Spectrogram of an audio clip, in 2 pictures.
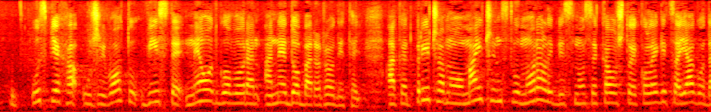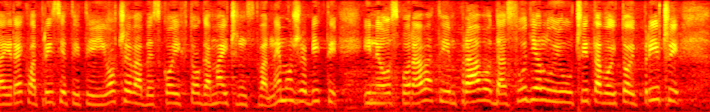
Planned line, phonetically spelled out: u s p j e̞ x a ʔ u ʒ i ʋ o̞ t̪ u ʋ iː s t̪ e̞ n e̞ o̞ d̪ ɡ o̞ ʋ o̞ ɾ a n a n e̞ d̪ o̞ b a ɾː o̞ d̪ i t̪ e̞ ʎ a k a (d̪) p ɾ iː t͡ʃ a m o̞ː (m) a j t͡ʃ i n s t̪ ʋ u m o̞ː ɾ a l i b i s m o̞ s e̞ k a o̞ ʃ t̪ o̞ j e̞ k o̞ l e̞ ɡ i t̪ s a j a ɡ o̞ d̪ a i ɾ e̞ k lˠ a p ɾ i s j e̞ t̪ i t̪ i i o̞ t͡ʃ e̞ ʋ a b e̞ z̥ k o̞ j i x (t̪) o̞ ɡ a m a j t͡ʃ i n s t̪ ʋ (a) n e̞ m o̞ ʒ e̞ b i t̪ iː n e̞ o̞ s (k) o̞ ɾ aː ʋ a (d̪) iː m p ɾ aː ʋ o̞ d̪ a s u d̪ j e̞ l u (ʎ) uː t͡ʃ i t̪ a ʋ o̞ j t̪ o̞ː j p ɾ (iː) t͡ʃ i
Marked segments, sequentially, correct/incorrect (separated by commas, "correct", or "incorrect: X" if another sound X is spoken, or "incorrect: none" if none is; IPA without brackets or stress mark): correct, correct, correct, correct, incorrect: p, incorrect: t̪, incorrect: j, correct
